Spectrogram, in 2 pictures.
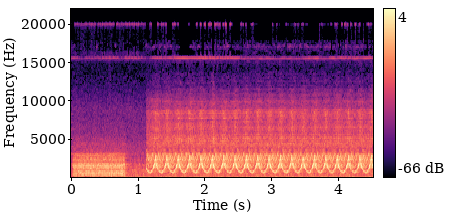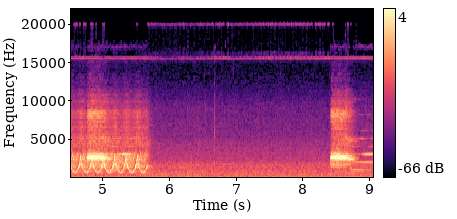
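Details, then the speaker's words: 1980 Midway Space Invaders Deluxe arcade PCB after socket and amp replacement: marching tones step along about three a second but the invader-hit effect is a short, wrong-sounding chirp; saucer hit sound now restored, invader hit sound still incorrect. "And I tested, you can hear the sound. The invader hit sound is not correct."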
